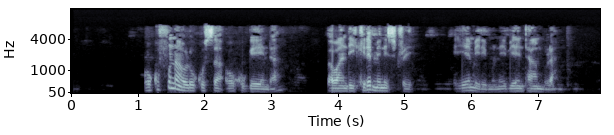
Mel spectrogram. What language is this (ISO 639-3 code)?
lug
